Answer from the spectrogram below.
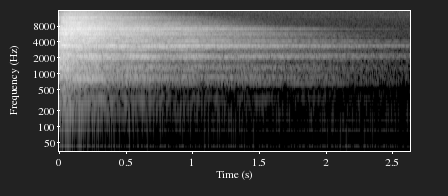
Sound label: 3D Percussives; E-MU Producer Series Vol. 5 – 3-D Audio Collection; P.A. Kit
